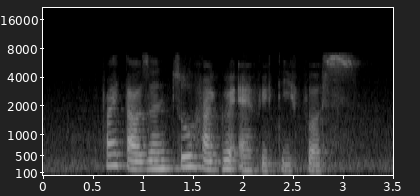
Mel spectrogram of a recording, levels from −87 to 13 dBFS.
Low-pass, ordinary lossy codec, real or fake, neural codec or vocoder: 7.2 kHz; Opus, 24 kbps; real; none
